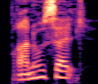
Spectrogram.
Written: brandudsalg

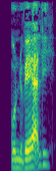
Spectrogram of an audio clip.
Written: undværlig

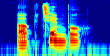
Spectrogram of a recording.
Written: uptempo

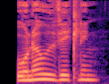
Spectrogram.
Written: UNDERUDVIKLING

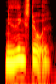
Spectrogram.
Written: niddingsdåd

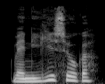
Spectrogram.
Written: vaniljesukker

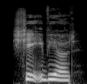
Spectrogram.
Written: cheviot

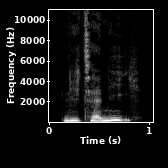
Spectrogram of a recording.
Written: litani

